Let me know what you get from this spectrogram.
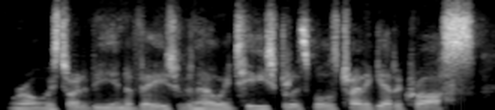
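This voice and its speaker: A man's voice: fairly high pitch, level tone, very fast, creaky, breathy edge, no echo, highs cut off. A man from Galway with a west of Ireland accent, a lecturer chatting casually as an interview guest, circling into his points with repeated words.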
